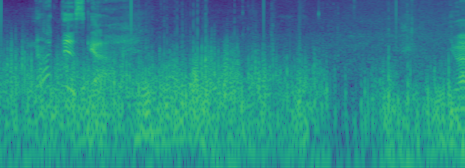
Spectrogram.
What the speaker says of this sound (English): You might hear the breeze.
